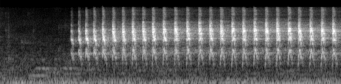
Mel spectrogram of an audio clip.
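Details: Eurasian tree sparrow fighting call, a lure sound: after a brief quiet start, one unbroken two-second run of harsh, evenly spaced chirps at about ten per second.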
